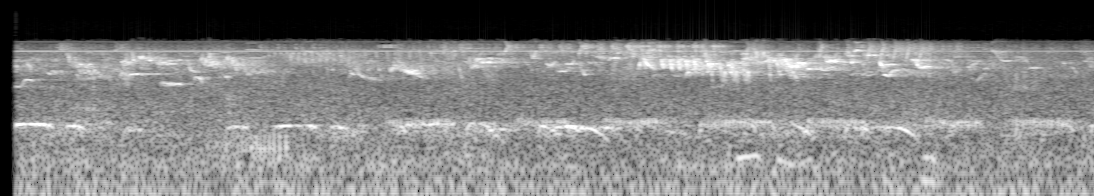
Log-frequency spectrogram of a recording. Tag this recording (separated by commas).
outside, rural or natural, Animal, Insect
